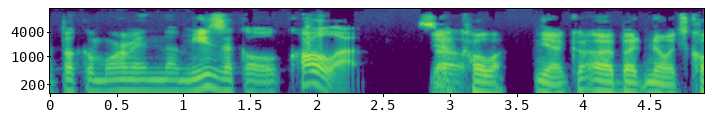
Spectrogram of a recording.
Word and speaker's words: Kolob: How is that pronounced? Kolob? Kolob.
